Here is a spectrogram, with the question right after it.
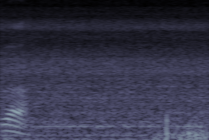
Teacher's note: जिन व्यंजनों के उच्चारण में जिह्वा को 2-3 बार कंपन करना पड़ता है, वे प्रकंपित कहलाते हैं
